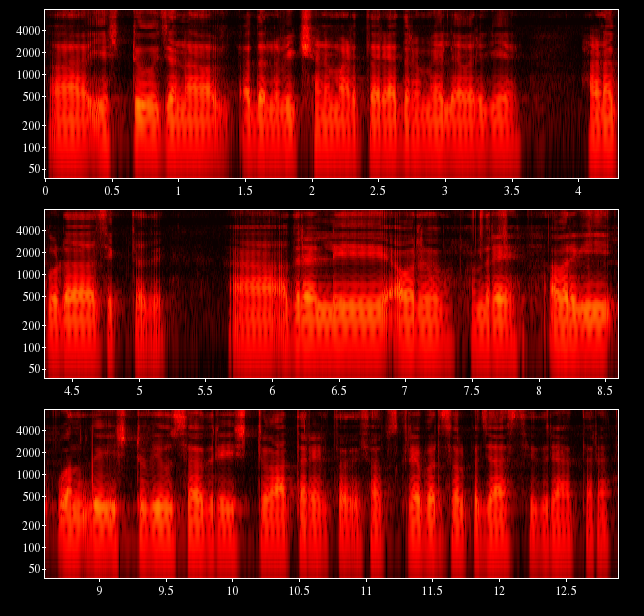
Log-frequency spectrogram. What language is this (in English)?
Kannada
